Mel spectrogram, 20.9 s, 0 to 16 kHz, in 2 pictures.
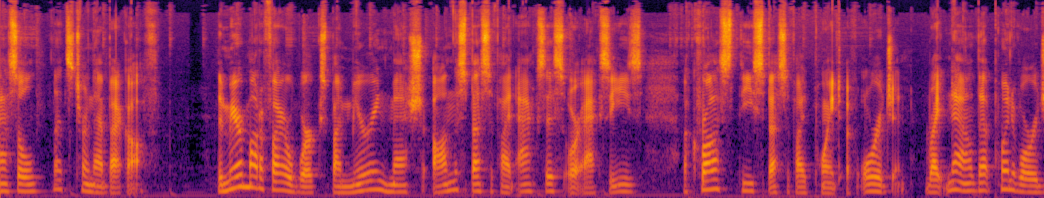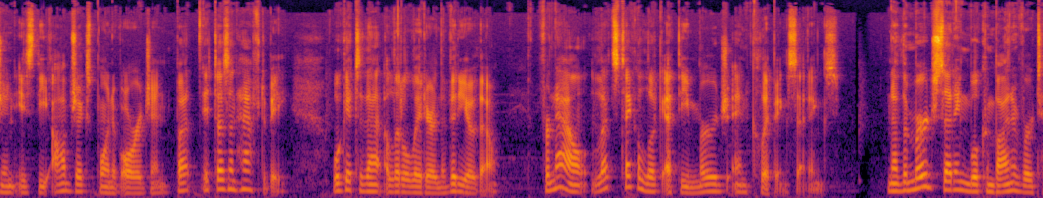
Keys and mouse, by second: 0.7 middle click, 2.4 click, 13.7 middle drag.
